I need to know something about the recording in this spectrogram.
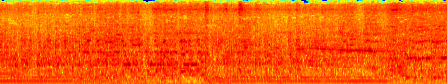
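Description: Loud DJ sound system playing electronic dance music, here a long held bass drone with a steady higher note over it that breaks off briefly about two seconds in.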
